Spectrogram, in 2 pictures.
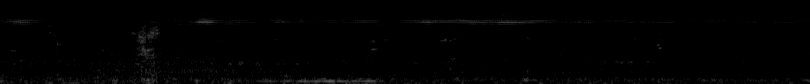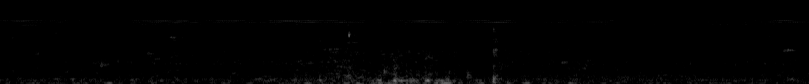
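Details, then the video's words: Cicadas keep up a thin, steady, high-pitched buzz over a quiet outdoor background at a waterhole in Etosha, Namibia, on 16 November 2024; their calling suggests dry season, with an elephant bull feeding nearby. "Still hear the cicadas calling, so it sounds like dry season."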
